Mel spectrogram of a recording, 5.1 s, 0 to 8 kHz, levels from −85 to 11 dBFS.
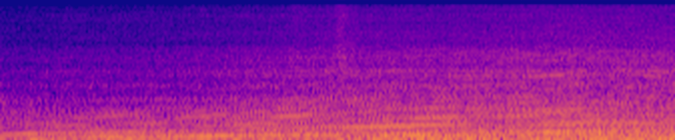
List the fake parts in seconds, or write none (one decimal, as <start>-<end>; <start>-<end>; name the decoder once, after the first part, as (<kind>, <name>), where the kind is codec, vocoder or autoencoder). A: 0.0-4.1 (vocoder, Vocos)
